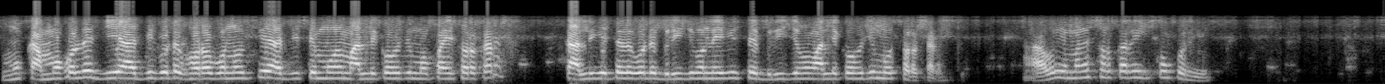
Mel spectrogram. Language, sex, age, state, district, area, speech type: Odia, male, 30-45, Odisha, Sundergarh, urban, conversation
